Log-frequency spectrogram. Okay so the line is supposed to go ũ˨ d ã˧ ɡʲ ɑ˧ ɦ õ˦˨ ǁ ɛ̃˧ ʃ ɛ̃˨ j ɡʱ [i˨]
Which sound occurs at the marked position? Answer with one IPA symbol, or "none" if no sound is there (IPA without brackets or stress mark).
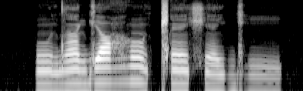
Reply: i˨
